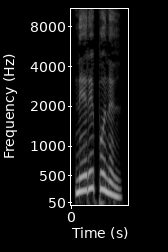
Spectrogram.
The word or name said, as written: ನೆರೆಪೊನಲ್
